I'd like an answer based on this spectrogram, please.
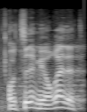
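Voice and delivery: usual speaking voice

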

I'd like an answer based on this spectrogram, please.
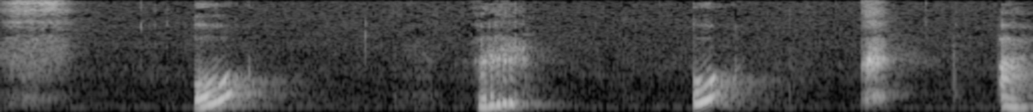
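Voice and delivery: each letter of "с, о, р, о, к, а" as its own short sound. Shown as a demonstration. Teacher showing children the sounds, "с, о, р, о, к, а" one at a time. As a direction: say bare sounds "с, о, р, о, к, а" with long pauses. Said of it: "маємо такі звуки".

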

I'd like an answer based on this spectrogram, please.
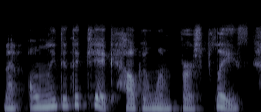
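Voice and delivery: usual speaking voice

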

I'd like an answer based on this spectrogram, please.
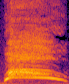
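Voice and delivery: very high joyful woo; excited whoop. Real, not acted. Man whooping to viewers in celebration. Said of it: "Yeah, I'm excited".

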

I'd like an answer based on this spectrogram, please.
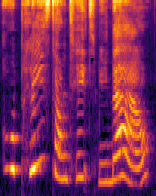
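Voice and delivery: high, loud panicked begging; terrified plea. A narrator's reading. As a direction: beg in a high-pitched fright. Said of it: "her heart pounding and her blood fizzing".

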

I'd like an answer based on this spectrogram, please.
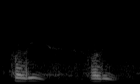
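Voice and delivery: soft, breathy whisper; whispered under the breath; whispered repeat. Real, not acted. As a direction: whisper it to yourself. Whispered aside.

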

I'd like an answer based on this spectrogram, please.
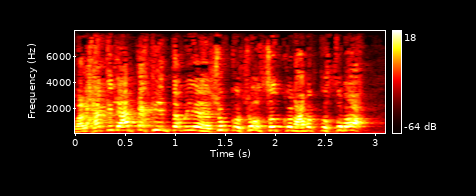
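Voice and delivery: fast, high-pitched intervention; exasperated scolding. Acted. Relative breaking up the couple's morning quarrel, exasperated. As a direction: cut in quickly with pitch jumping up.

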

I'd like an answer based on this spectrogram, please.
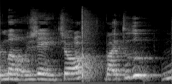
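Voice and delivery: ordinary talk

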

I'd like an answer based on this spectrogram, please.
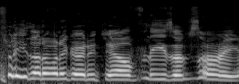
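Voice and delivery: high, loud mock begging; fake scared pleading. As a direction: ham up begging not to go to jail. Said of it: "stop pretending you're really scared".

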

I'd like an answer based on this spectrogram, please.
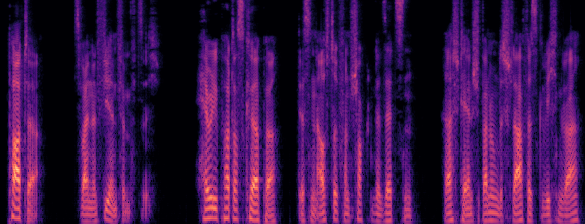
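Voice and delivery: usual speaking voice

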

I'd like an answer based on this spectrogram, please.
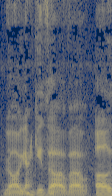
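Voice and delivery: ordinary delivery

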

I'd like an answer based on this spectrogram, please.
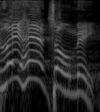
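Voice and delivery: high, slow, insistent cry; retold command. Sick woman ordering preacher to pray, high retold command. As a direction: call it out as an urgent demand.

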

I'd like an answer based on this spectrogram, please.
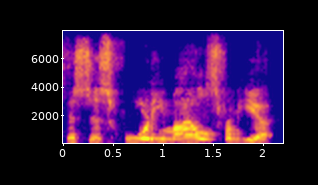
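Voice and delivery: usual speaking voice

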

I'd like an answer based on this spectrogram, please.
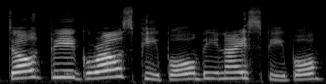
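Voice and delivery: drawn-out loud scolding, rising on gross; stern scold. Real, not acted. Streamer scolding gross viewers in chat, slow loud rebuke.

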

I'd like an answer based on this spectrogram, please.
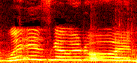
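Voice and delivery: high, drawn-out imitation of a baffled friend; slow, high mock bewilderment with laughter; laughing mimicry. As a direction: mimic her confusion while cracking up. Mimics pranked friend while laughing.

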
